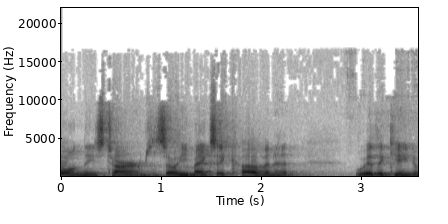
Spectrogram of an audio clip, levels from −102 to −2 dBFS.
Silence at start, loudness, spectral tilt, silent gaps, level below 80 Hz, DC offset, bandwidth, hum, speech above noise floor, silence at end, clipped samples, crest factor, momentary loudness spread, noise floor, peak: 0 s; -18 LUFS; -4.5 dB/octave; none; -62 dBFS; under 0.1%; 17 kHz; none; 27 dB; 0 s; under 0.1%; 12 dB; 7 LU; -45 dBFS; -6 dBFS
